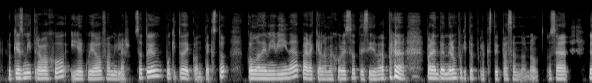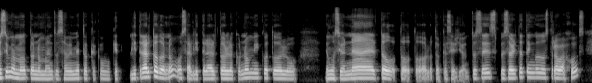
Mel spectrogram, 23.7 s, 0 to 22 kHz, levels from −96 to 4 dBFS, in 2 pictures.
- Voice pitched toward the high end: No, medium, 170 Hz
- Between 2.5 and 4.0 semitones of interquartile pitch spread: Yes, average, 3.0 semitones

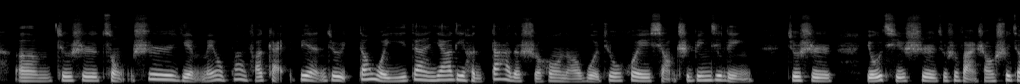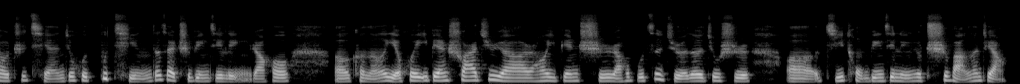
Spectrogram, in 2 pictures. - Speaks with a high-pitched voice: No, medium, 165 Hz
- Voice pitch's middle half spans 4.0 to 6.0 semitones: No, average, 3.6 semitones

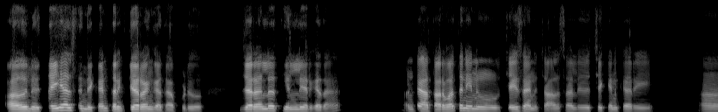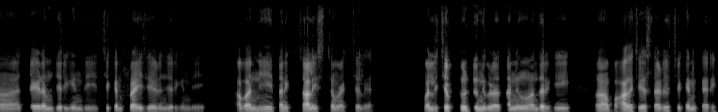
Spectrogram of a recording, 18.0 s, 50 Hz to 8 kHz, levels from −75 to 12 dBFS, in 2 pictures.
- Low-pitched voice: Yes, low, 125 Hz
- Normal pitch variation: Yes, average, 3.0 semitones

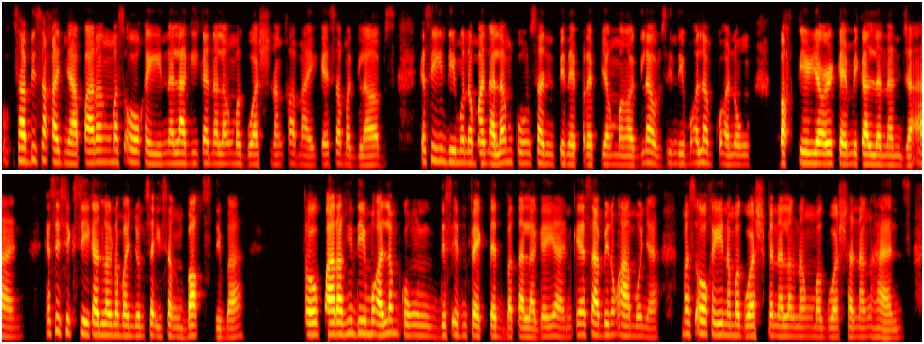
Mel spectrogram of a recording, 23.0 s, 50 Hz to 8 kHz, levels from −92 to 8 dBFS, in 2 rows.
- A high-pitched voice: No, medium, 180 Hz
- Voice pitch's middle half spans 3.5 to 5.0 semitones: No, average, 2.7 semitones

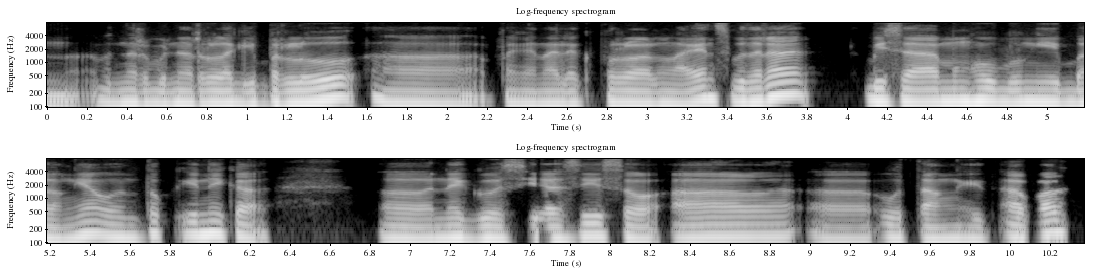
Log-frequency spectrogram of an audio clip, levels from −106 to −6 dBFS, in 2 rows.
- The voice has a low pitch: Yes, low, 120 Hz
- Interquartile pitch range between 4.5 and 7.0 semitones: No, narrow, 2.4 semitones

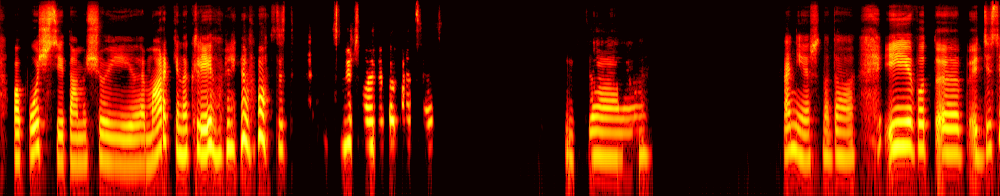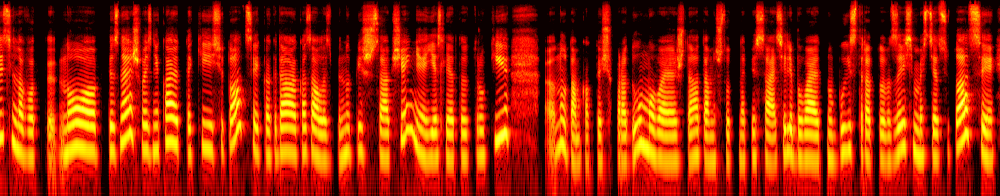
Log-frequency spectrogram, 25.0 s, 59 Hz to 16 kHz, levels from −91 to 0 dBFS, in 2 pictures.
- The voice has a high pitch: Yes, high, 195 Hz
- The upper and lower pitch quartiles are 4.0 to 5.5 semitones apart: Yes, average, 4.8 semitones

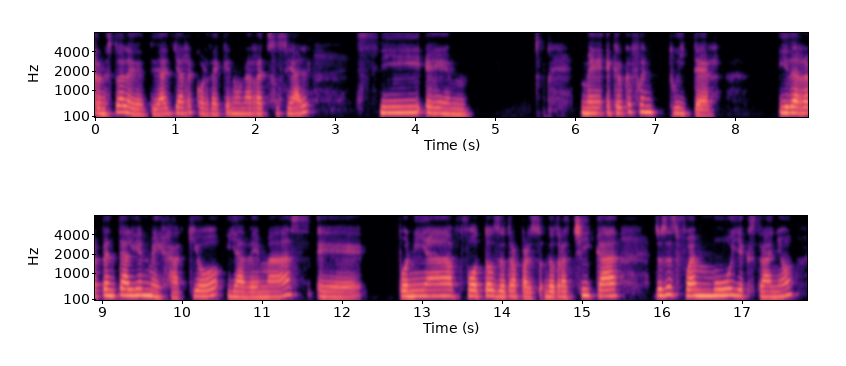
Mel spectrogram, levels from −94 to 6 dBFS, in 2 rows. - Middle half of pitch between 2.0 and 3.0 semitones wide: Yes, average, 2.7 semitones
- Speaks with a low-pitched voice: No, high, 200 Hz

